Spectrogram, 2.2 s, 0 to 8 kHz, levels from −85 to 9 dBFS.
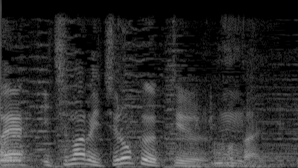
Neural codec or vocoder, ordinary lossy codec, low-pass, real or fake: none; none; 7.2 kHz; real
